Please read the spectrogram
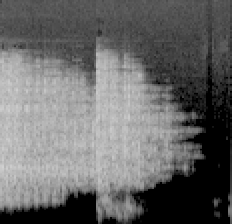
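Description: Automatic-weapon fire, blank rounds in a mock battle: a rapid burst starts abruptly, a second burst comes about a second in, and it fades out near the end.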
